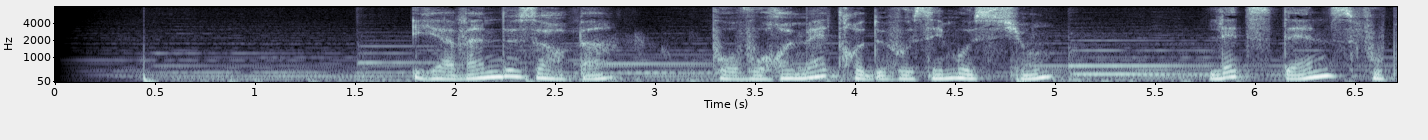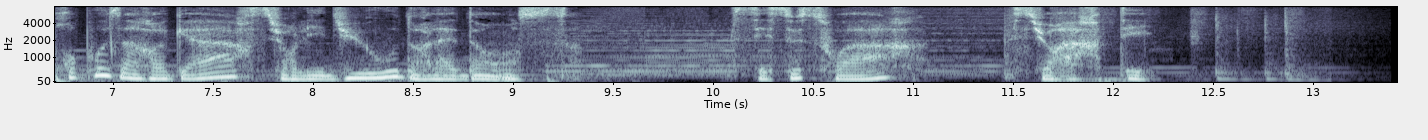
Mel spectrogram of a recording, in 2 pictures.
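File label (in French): BANDE ANNONCE, Voix off; LET'S DANCE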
